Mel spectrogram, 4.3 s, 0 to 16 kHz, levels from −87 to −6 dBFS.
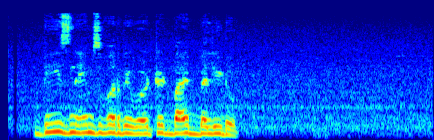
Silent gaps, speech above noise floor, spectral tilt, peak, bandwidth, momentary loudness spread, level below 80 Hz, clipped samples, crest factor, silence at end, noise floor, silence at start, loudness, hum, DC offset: none; 29 dB; -6.5 dB/octave; -10 dBFS; 11.5 kHz; 9 LU; -74 dBFS; under 0.1%; 18 dB; 2 s; -54 dBFS; 0.35 s; -26 LUFS; none; under 0.1%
